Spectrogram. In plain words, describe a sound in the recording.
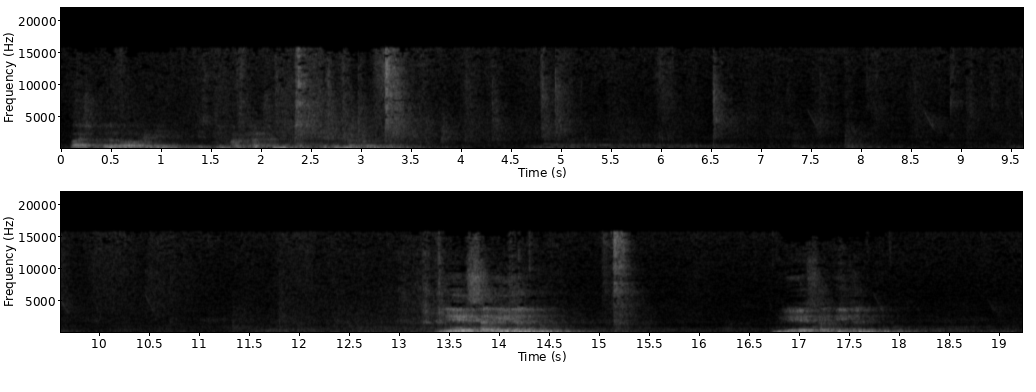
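A man speaks calmly in a small echoing room.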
